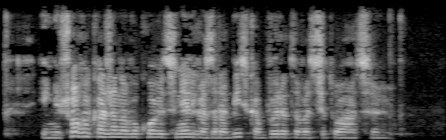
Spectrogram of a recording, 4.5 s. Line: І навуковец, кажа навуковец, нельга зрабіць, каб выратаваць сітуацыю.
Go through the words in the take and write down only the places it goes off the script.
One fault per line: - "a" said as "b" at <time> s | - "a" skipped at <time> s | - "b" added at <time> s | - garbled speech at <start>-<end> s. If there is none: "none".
- "навуковец" said as "нічога" at 0.6 s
